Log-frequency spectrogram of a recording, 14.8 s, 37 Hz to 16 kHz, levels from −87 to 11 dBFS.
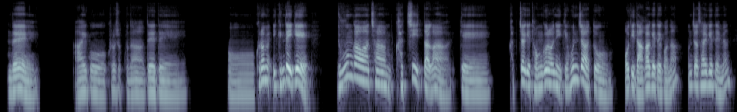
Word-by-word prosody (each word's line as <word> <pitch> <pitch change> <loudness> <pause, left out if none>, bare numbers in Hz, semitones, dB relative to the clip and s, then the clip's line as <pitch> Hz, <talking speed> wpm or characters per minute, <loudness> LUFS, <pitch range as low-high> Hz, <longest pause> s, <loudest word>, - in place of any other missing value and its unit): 네. 115 -5 0 0.7
아이고. 110 -2 -5
그러셨구나. 105 -4 -9
네네. 100 -3 -4 0.8
어. 100 0 -9
그러면 205 +2 +1
이 155 - -3
근데 175 - +6
이게 395 +3 +6 0.5
누군가와 215 - +2
참 165 -8 -1
같이 155 +9 -2
있다가 125 - 0
이렇게 105 -2 -5 0.4
갑자기 175 -6 0
덩그러니 155 +3 +1
이렇게 130 +1 -5
혼자 205 - +2
또 100 -3 -4 0.2
어디 130 +3 0
나가게 140 +7 +3
되거나 115 - -4
혼자 155 -1 -1
살게 160 +1 0
되면 125 - -6
125 Hz, 245 characters per minute, -22 LUFS, 105-165 Hz, 0.8 s, 근데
